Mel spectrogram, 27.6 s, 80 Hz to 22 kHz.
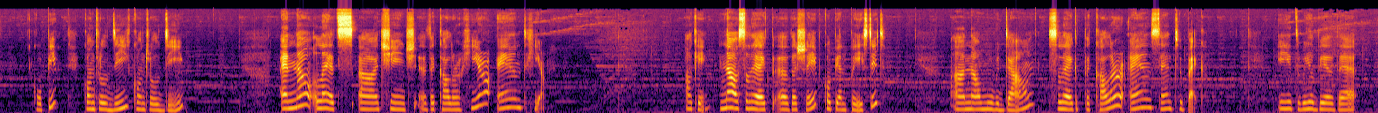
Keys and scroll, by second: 2.6 ctrl+d, 15.3 ctrl+c, 16.4 ctrl+f, 18.3 Right, 18.7 Down.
